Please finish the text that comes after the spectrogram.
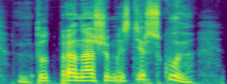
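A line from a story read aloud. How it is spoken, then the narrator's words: Confused, smiling. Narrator (Russian): сказала она и растерянно улыбнулась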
